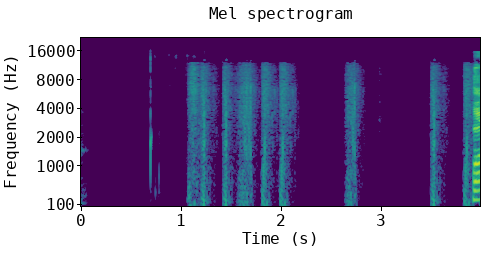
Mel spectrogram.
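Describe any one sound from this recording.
Blocks are placed with quick soft clicks.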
